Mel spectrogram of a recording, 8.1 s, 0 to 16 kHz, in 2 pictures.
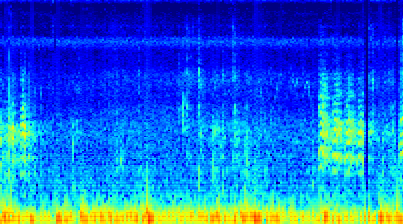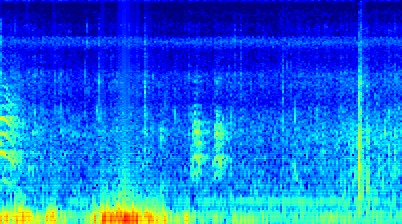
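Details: Great black-backed gull at the Audubon Boathouse nest, recorded 2 August 2020; a few short harmonic, wavering cries in the middle, heavy wind rumble and low background noise throughout.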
